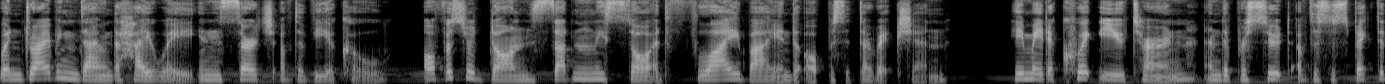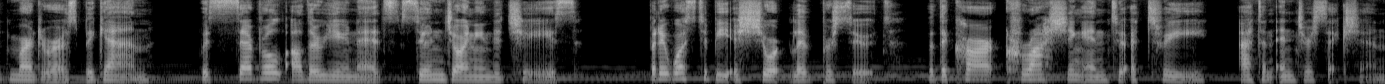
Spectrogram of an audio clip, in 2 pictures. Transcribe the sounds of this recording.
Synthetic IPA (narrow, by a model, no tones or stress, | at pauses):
wə̃ndɹaɪvɪ̃ŋdãʊ̃nðɨhaɪwḛɪʔɪ̰̃nsɜ˞t͡ʃʌvðɨviɨ̰kʰə̰l̩ˠʔɔfɨsə˞dɔ̃nsʌdⁿn̩lˠisɔɪ̰tflˠaɪbaɪɪ̰̃nðiʔɔ̰pɨz̥ɨt̚d̥ə˞ɛ̰kʃɨ̰̃n | imeɪɾɨkʰw̥ɪk̚nʉtʰɜ̃˞nʔɨ̰̃nðɨpʰə˞sʉɾʌvðɨsəspɛk̚tɨd̚mɜ˞ɾə̰˞ə̰˞zbɨɡæ̰̃nwɨð̥sɛvɹəl̩ˠʔʌ̰ðə˞jʉnɨ̰tsːʉ̃nd͡ʒɔ̃ɪ̃nɪ̃ŋðɨt͡ʃʰḛz̥ | b̥ʌɾɨʔ̚wʌz̥tʰɨbiʔɨʃɔɹʔlɪvpʰə˞sʉ̰ʔ | wɨðɨkʰɑɹkʰɹ̥æʃɪ̃ŋɪ̃ntʰʉʔɨtʰɹ̥i | ʔɨɾɨ̃nʔɪ̰̃ntʰə˞sɛ̰kʃɨ̰̃n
